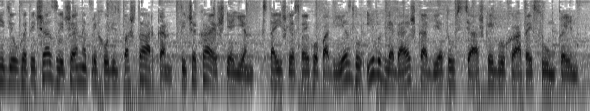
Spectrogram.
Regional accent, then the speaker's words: Zhodzina, Minsk Region, Belarus; born there; Бо мой дзед быў начальнікам чыгуначнай станцыі ў Жодзіна. Мой бацька і без час жыве ў Жодзіна, і я нарадзіўся ў Жодзіна, это вот ўжо 3 пакаленні.

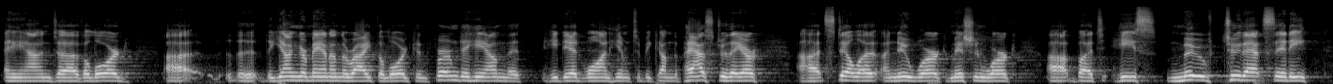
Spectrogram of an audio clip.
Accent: Illinois, United States; I grew up in Illinois, farm boy, and had never traveled, never been out of the country.

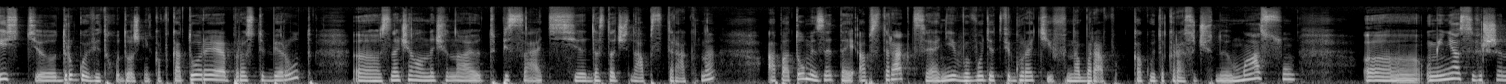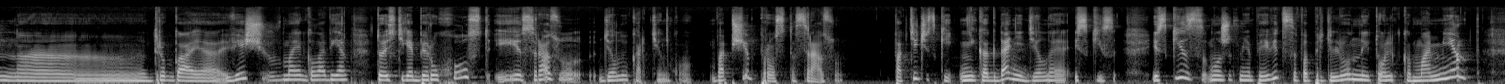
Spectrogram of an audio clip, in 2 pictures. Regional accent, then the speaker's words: Krasnoyarsk, Krasnoyarsk Krai, Russia; moved away as an adult; Дело в том, что я уехала рано очень из Красноярска. Я не хотела отсюда уезжать.

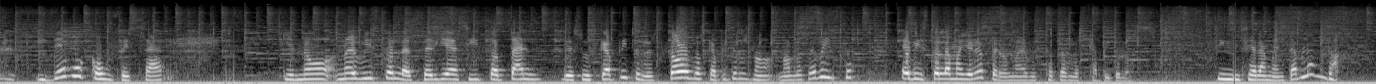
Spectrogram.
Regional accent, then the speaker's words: Mexico; como buena mexicana, ¿verdad? Llegando a trabajar.

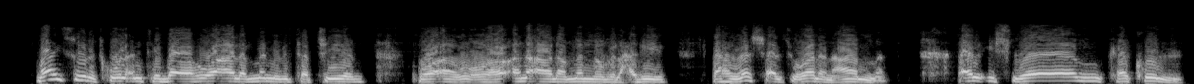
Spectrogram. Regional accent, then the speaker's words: Syria; يقولون عندنا في الشام

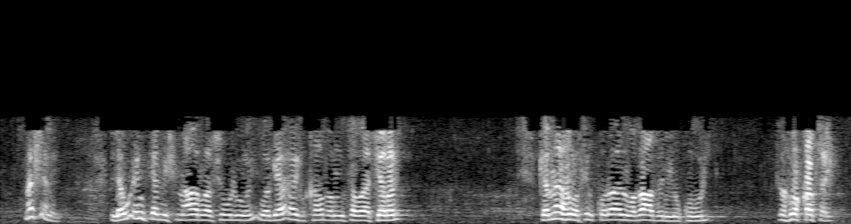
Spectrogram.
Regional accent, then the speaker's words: Upper Egypt, Egypt; انا راجل صعيدي وبغير على اللي هنا

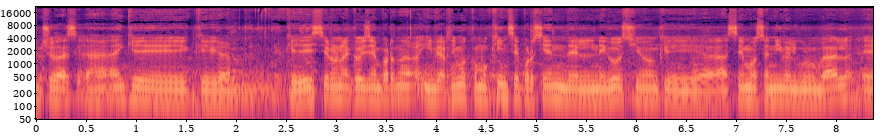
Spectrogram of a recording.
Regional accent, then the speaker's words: central France, France; now in Argentina; Soy francés y vivo acá.

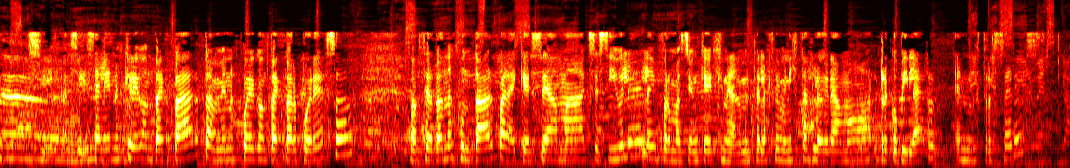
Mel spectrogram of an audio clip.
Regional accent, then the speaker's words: Santiago, Santiago Metropolitan Region, Chile; Vengo de Santiago

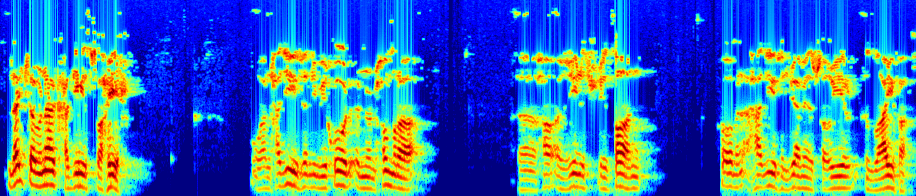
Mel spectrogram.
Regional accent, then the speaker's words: Syria; النعل صرارة موجودة، كانت إلى عهد قريب عندنا في سوريا للرجال، أي نعم.

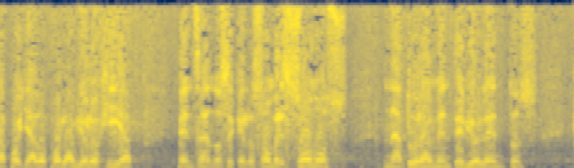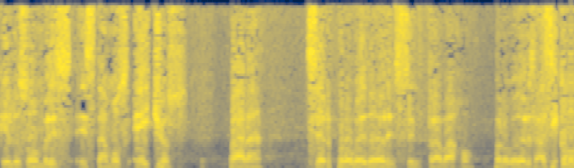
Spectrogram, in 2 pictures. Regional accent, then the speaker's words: Xalapa, Veracruz, Mexico; vengo de Jalapa, Veracruz, y parte del recorrido que he tenido me lleva a este trabajo de reflexión

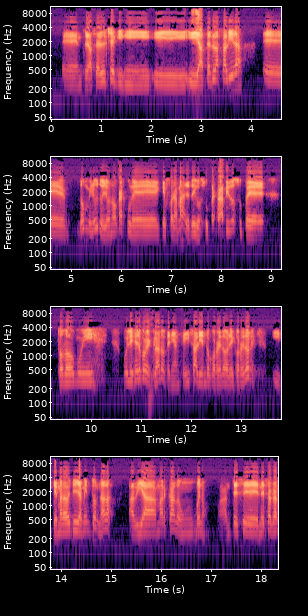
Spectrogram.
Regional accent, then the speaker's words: Andalusia, Spain; Nosotros como andaluces, ¿vale?

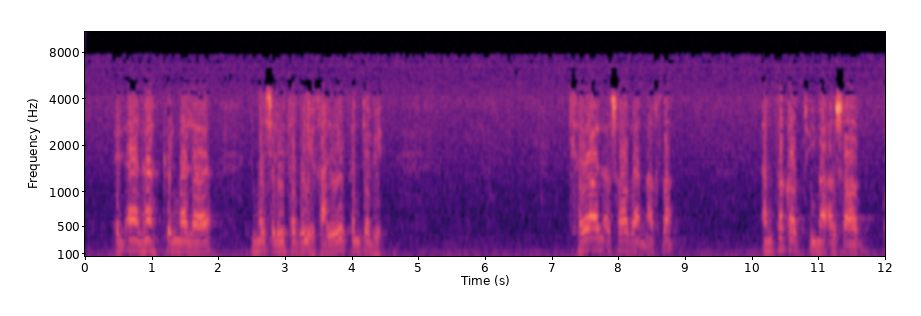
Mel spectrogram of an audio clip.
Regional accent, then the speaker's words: Syria; كما يقول عندنا في الشام

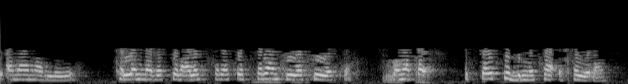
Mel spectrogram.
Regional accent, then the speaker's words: Yemen; إحنا عندنا في اليمن ما يحب أحد يذكر سيرة آل البيت

